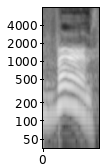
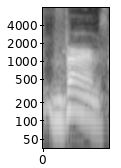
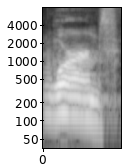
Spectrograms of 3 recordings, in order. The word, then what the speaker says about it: Worms: in the city of verbs whenever you see German and a German word and it's a W it's always pronounced with a V it's verbs not worms don't think Nightcrawler so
